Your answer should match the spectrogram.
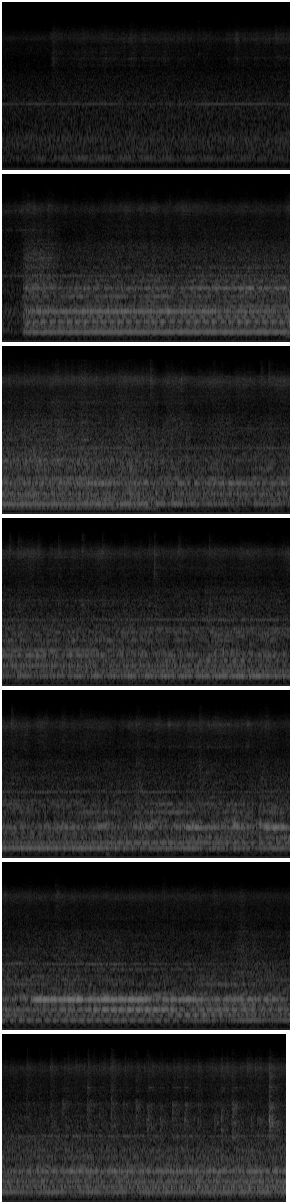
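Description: Motors of a homemade wall-painting robot whining as it moves its arm and paint roller. The steady electric whine of several tones starts suddenly about four and a half seconds in, after faint hiss, and shifts a little in pitch now and then as the movement changes.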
